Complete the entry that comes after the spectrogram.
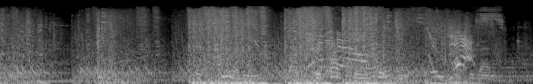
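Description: Gunfire rattles against hostile mechs in Mass Effect 2, a dense, continuous barrage of rapid shots and impacts that grows louder midway, with a voice speaking over it.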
